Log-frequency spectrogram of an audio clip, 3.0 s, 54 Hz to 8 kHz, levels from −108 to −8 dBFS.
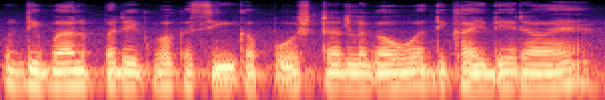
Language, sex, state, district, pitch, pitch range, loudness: Hindi, male, Uttar Pradesh, Shamli, 110 Hz, 105-115 Hz, -14 LUFS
